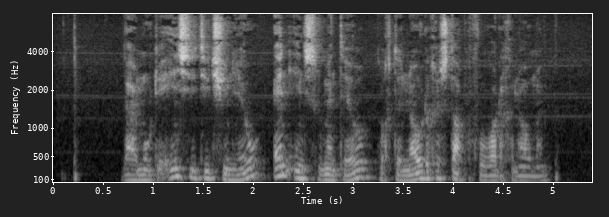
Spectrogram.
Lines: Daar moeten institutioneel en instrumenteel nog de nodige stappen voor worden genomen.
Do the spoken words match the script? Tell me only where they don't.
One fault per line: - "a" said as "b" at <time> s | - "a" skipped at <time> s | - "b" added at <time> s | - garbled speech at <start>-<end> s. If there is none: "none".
none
